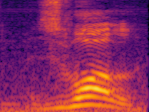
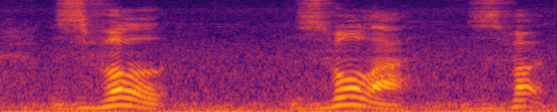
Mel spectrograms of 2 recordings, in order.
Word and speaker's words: Zwolle: Zwolle. Come on, someone tell me how to say it phonetically.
